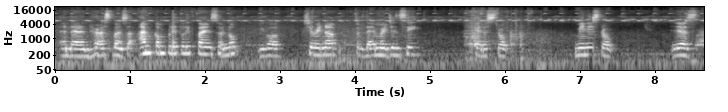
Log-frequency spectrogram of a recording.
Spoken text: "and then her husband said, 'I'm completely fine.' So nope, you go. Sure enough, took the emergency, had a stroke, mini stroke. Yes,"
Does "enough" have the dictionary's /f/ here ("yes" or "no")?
no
